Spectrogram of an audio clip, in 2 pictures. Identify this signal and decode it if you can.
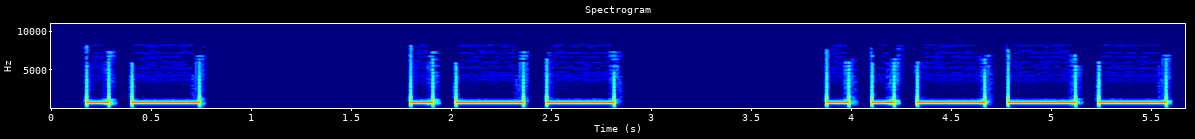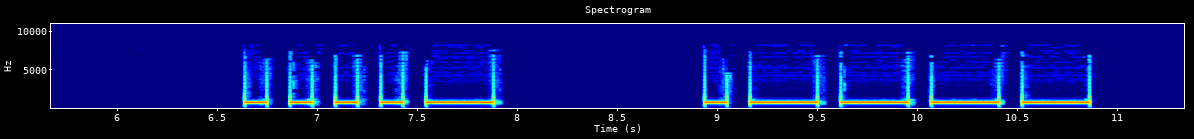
Morse code, heard as a keyed tone, about 10 wpm, spaced as for 6 wpm, 800 Hz. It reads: AW241
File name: LEZIONI / 9 286 ws 10wpm 4032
